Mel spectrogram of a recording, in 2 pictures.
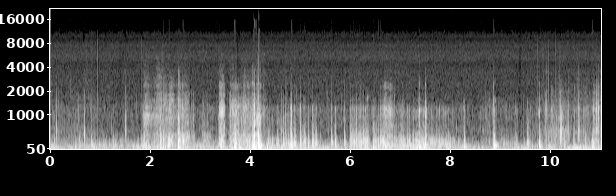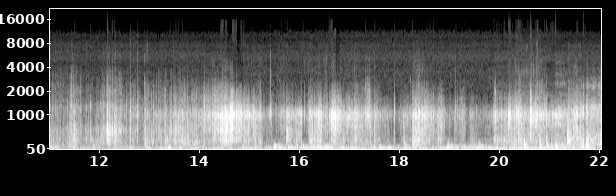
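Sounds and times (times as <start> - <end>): underwater knocks and clicks: 0.0 - 22.0
underwater rumble of moving water: 0.0 - 22.0.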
